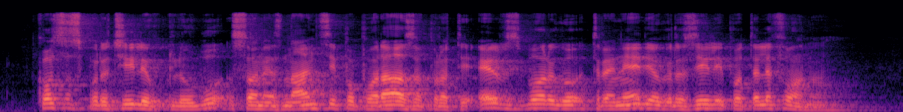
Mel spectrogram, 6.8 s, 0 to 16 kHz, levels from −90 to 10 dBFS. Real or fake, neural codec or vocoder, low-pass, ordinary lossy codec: real; none; 9.9 kHz; none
